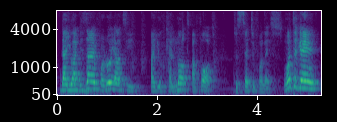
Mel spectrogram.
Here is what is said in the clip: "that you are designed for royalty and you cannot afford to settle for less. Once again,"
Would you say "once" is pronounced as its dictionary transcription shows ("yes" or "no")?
yes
